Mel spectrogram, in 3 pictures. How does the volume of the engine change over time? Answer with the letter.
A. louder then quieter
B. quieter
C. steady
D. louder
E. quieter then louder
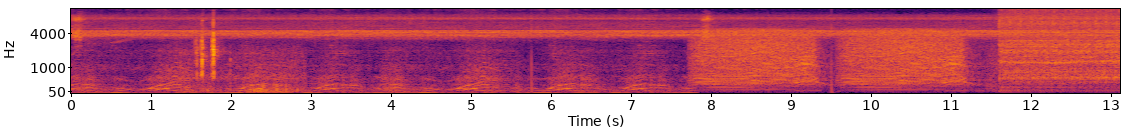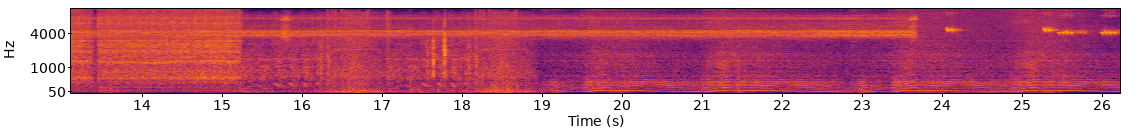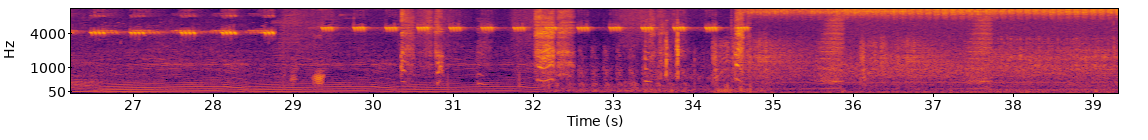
B.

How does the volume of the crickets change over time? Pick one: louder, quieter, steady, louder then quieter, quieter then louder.
louder.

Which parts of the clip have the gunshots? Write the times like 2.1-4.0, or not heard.
1.4-3.0, 17.4-18.9, 33.4-35.0.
